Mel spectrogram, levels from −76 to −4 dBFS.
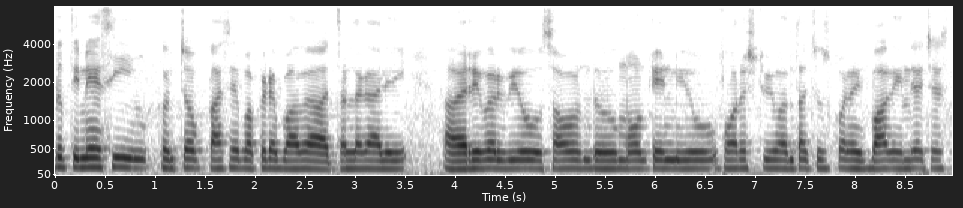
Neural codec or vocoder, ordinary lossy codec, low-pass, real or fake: codec, 16 kHz, 4 kbps, X-Codec, HuBERT features, trained on balanced general audio; none; none; fake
